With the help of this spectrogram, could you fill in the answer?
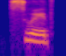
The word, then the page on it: swathe: Indian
